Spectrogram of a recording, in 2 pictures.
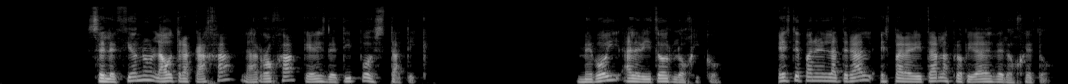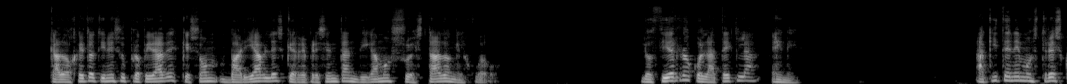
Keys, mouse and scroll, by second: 3.6-5.4 right drag, 5.4-9.9 middle drag, 9.9-19.2 right drag, 18.7 n.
